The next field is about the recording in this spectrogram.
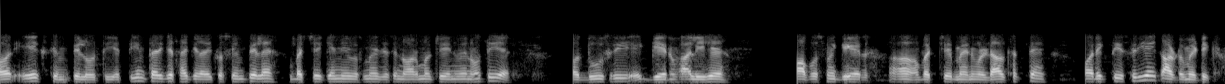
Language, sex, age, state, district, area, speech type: Urdu, male, 45-60, Uttar Pradesh, Rampur, urban, conversation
